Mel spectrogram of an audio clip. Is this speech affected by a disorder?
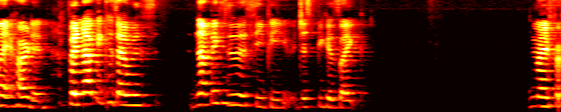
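Yes: cerebral palsy; oxygen loss at birth; very mild; crooked lip movement, slightly nasal, early sucking, swallowing loss.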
